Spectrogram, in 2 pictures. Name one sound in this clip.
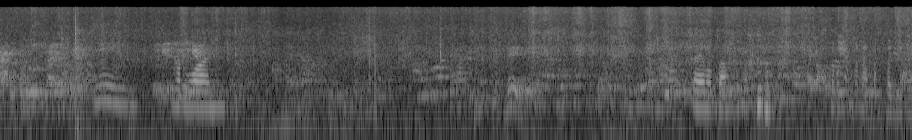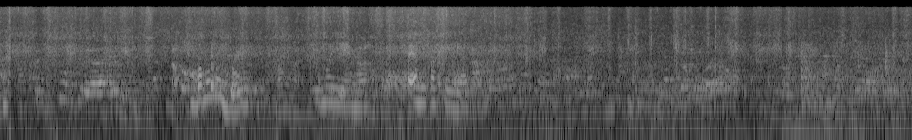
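Several young women chat close by.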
